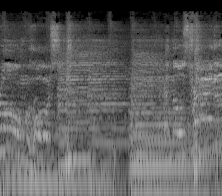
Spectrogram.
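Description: A live band playing a blues-rock number, with a steady low bass line under a lead melody of bending notes. The low end drops out briefly about two and a half seconds in, then comes back.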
